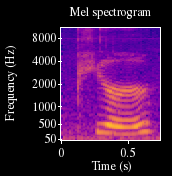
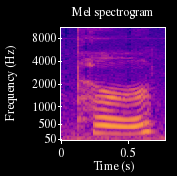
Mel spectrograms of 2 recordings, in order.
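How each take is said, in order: First: It sounds like the word pure, with a y-glide. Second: It sounds like the word purr, without a y-glide. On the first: This is how the speaker says it. "I say it pure" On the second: This is how some other people say it. "some people say purr"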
